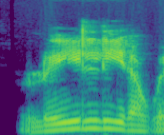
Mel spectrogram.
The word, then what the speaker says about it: 레일리: 톰슨 산란하고 레일리라고 읽어요.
